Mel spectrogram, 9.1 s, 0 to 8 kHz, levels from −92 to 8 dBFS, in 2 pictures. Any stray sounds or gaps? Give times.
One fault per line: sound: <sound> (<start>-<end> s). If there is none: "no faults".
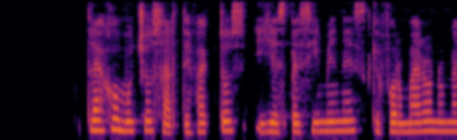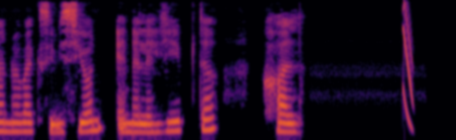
sound: chirp (8.6-8.7 s)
